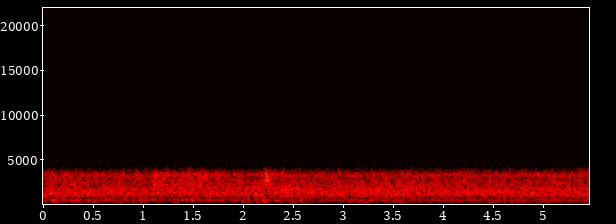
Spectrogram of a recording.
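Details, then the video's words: Many honey bees buzzing steadily during young bees' orientation flights on 13 May 2013, shortly after 2 pm, as the weather warmed after rainy days. An unbroken, rich hum with no pauses. "oblot młodej pszczoły"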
